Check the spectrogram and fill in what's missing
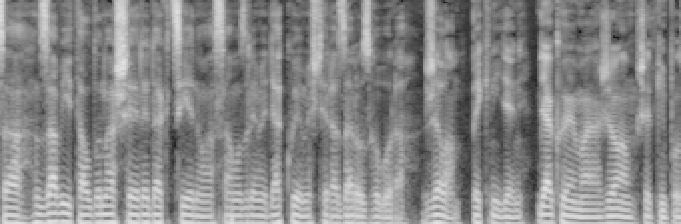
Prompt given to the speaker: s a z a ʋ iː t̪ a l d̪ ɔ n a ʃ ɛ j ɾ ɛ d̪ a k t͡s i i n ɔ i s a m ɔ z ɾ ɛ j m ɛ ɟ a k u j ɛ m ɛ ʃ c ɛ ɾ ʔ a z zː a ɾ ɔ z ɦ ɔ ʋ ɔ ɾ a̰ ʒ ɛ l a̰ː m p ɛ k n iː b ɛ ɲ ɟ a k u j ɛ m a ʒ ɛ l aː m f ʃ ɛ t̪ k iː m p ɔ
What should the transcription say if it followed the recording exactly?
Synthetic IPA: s a z a ʋ iː t̪ a l d̪ ɔ n a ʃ ɛ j ɾ ɛ d̪ a k t͡s i ɛ n ɔ a s a m ɔ z ɾ ɛ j m ɛ ɟ a k u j ɛ m ɛ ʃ c ɛ ɾ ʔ a z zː a ɾ ɔ z ɦ ɔ ʋ ɔ ɾ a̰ ʒ ɛ l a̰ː m p ɛ k n iː ɟ ɛ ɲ ɟ a k u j ɛ m a ʒ ɛ l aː m f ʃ ɛ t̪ k iː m p ɔ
